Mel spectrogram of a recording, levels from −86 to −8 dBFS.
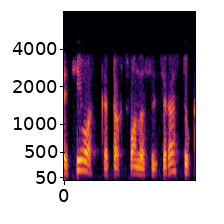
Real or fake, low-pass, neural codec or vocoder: real; 7.2 kHz; none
